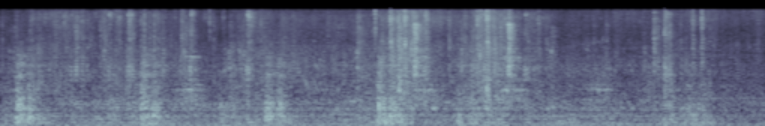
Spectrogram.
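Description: Yufuin no Mori diesel railcar running along the track, heard from inside the passenger cabin: a steady low rumble with irregular knocks and faint squeaks from the moving train.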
